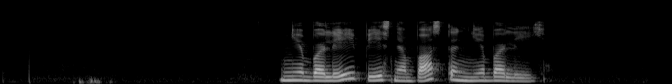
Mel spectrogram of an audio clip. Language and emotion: Russian, positive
